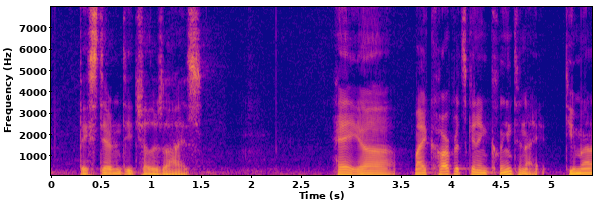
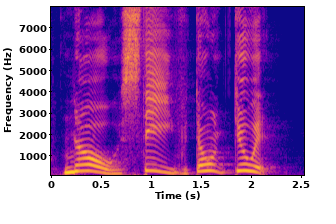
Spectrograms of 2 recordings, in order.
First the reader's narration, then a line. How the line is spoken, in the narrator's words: Mooten cried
